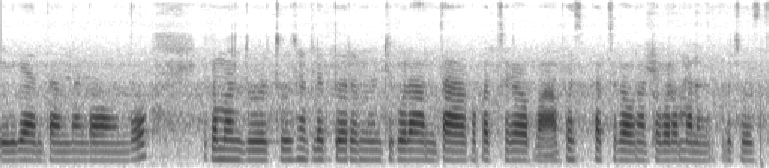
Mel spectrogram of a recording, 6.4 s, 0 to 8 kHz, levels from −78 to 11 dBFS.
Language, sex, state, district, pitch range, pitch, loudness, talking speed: Telugu, female, Andhra Pradesh, Srikakulam, 155-165 Hz, 160 Hz, -16 LUFS, 170 wpm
